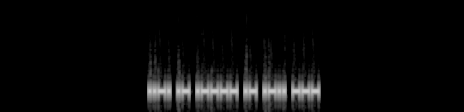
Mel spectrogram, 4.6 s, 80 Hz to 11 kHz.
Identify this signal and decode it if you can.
Morse code, heard as a keyed tone, about 53 wpm, 700 Hz. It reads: FA1ALO
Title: DXCC-100 Call Signs - 6 Characters - Repeated 2x - 50wpm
